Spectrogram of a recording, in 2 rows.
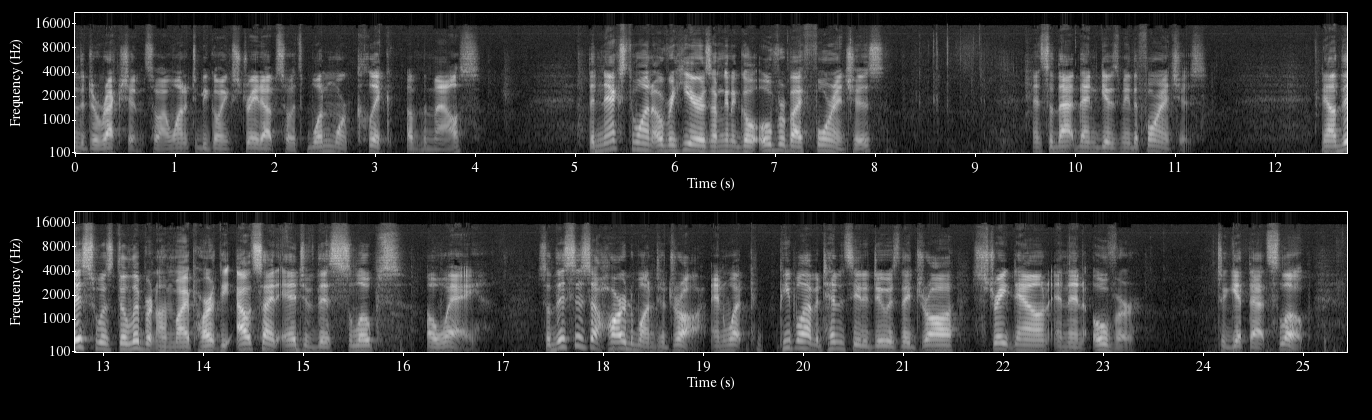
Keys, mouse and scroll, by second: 3.1 click, 7.7 4, 8.5 shift+', 8.6 Return, 10.0 click, 11.8 scroll.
